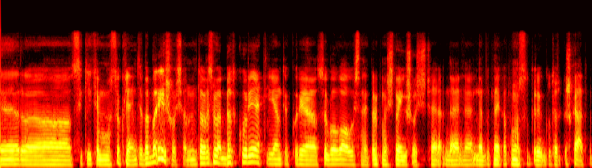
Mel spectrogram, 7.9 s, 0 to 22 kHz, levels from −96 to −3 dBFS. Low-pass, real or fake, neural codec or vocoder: 9.9 kHz; fake; codec, 32 kHz, 1.9 kbps, SNAC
